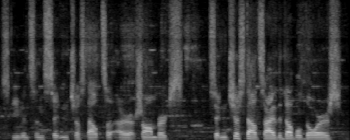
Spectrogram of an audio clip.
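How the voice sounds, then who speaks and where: A man's voice: medium pitch, fairly even intonation, a little slow, a bit bright, faint music behind. American male basketball color commentator. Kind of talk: conversational live basketball commentary. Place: courtside in a basketball gym.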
